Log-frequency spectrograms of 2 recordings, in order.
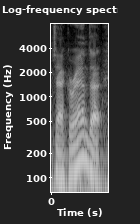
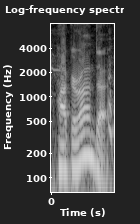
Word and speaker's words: jacaranda: the radio interviewed about Jack Randa and she was annoyed and she said why do you complet completely mispronounce this word over and over again it's hakara and I said well you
